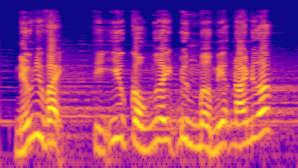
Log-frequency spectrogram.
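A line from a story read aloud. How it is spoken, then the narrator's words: Near shouting. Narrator (Vietnamese): nói như hét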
